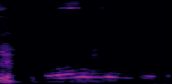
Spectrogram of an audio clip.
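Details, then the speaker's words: A short snort, then faint low whistling breaths from an old small dog held close to the mic; owners describe it as wheezing; mild wheezing. "Absolutely like, wheezing. Dog's having like an asthma attack."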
